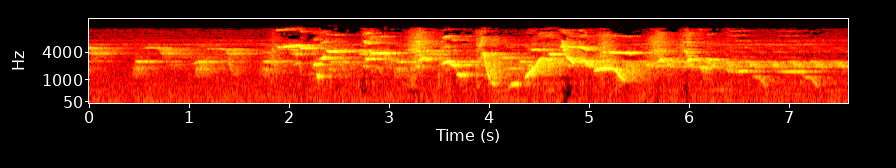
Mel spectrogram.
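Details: Samyong singing continuously, recorded as training material for songbirds: a rich, varied run of clear whistles, buzzy notes and steep downward sweeps, with a long level whistle held near the end.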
